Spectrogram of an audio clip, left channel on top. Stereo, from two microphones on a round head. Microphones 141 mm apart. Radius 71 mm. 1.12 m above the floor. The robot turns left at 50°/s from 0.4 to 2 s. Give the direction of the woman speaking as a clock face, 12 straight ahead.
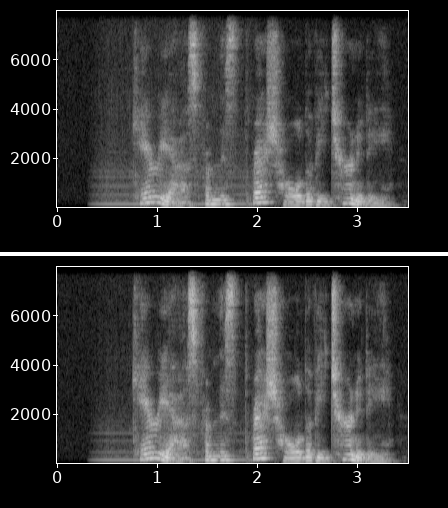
1 o'clock.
